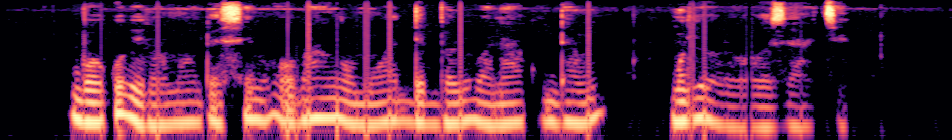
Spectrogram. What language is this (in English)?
Ganda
